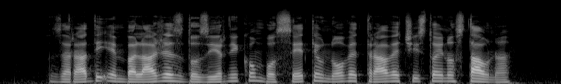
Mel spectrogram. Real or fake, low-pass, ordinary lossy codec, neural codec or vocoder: real; 19.8 kHz; none; none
